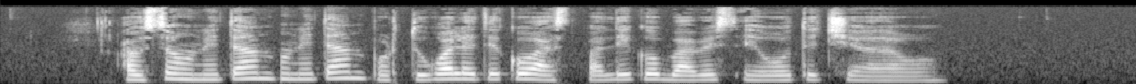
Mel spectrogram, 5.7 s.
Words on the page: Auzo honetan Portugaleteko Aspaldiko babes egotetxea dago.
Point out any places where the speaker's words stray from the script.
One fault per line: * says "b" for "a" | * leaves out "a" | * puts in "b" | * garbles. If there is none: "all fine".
* puts in "honetan"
